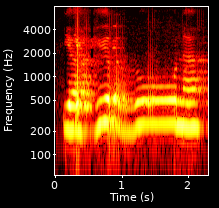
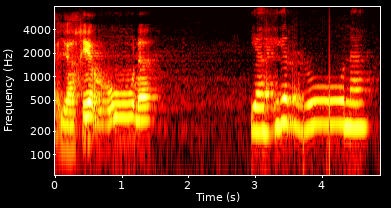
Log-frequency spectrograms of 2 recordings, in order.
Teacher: Nah, apalagi dia bertemu dengan huruf ro dhammah ya, karena huruf ro dhammah itu baca tebal, jadi kho sama roknya tebal.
